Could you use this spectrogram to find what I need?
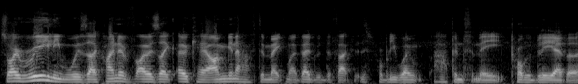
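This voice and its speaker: On a very clean recording with a silent background, a medium-pitched man speaks at a very fast pace with hardly any pauses and big swings in loudness. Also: fairly even intonation. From South Africa, Western Cape. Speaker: musical theatre performer. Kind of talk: interview.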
